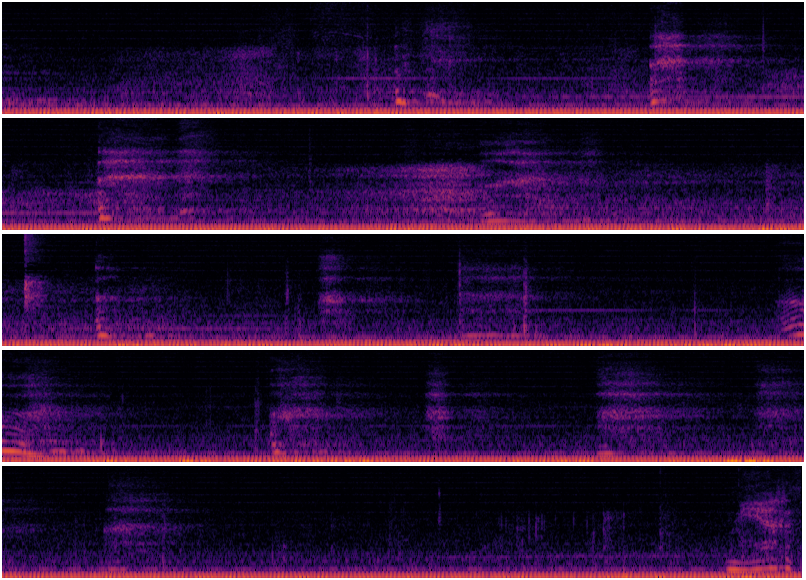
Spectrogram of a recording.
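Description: A young woman gasps and whimpers in pain, close by.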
